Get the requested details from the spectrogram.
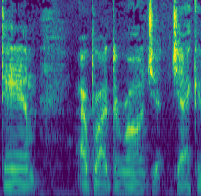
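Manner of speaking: normal talking voice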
